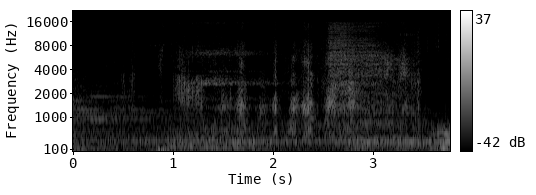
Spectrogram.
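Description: Game fighting effects clink and crackle in short bursts.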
